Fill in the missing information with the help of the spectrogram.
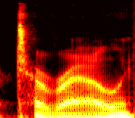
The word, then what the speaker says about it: tarot: I am in no way an expert in reading tarot or tarot, if you want to pronounce it that way.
